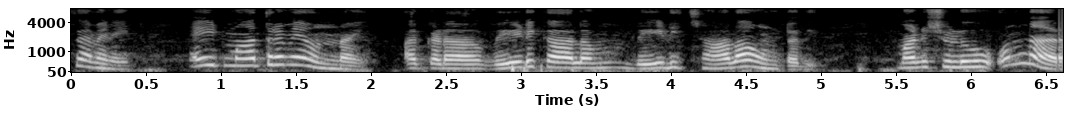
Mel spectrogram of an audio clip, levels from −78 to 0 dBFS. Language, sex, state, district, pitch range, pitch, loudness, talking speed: Telugu, female, Andhra Pradesh, Sri Satya Sai, 205-300 Hz, 240 Hz, -16 LUFS, 120 wpm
